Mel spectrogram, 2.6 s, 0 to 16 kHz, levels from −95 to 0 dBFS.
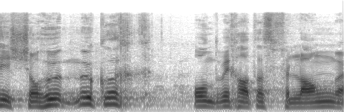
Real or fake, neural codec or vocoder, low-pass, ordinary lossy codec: real; none; 10.8 kHz; none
